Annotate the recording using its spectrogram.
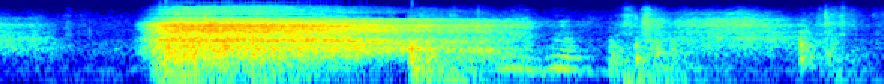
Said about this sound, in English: What's up with the breathing?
